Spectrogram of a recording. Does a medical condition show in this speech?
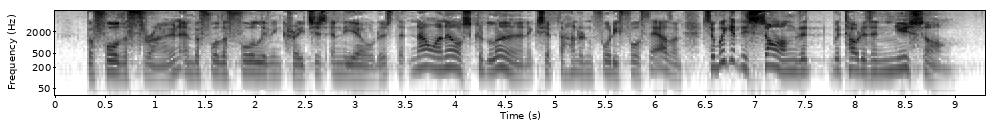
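No.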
